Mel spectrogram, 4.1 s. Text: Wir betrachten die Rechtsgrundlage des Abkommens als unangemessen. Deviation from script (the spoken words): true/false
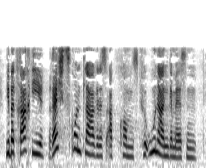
false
